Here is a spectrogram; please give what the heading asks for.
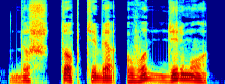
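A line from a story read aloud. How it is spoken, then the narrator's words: Muttering. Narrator (Russian): Боб бормочет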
